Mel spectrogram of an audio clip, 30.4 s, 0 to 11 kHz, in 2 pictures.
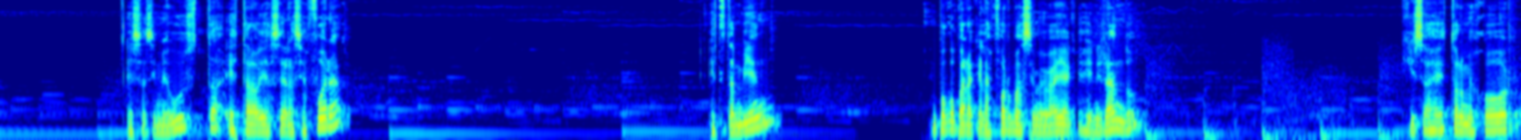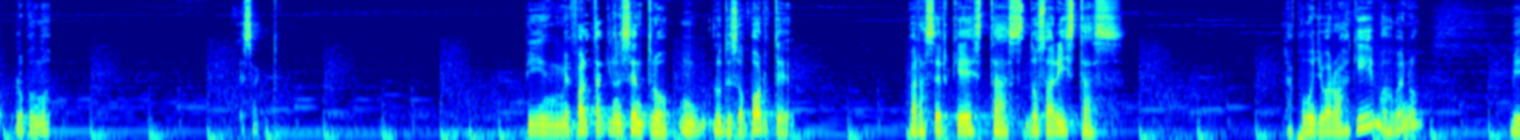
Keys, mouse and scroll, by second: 2.8 right click, 3.2 shift+right click, 4.0 click, 7.1 right click, 7.6 shift+right click, 8.2 click, 9.6 middle click, 10.6 right click, 11.0 shift+right click, 12.0 click, 13.8 middle click, 14.9 right click, 15.5 shift+right click, 16.4 click, 17.8 scroll down 2, 18.1 middle click, 22.2 ctrl+r, 23.2 middle click, 24.5 right click, 25.0 shift+right click, 25.3 middle click, 26.1 click, 28.9 middle click.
